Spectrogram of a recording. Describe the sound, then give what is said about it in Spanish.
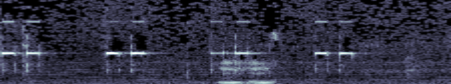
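A brief electronic alarm effect with short bright beeping tones and a louder burst in the middle, playing over a busy background. “Ah, la alarma de la austeridad.”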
